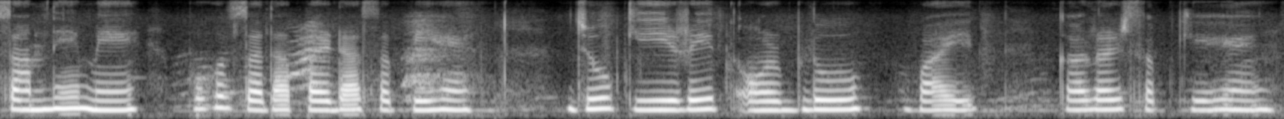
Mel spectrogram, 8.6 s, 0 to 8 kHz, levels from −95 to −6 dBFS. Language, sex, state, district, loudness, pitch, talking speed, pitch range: Hindi, female, Arunachal Pradesh, Papum Pare, -14 LUFS, 240 Hz, 110 wpm, 230-255 Hz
